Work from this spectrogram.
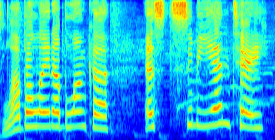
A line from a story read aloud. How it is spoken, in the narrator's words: Lenny then yells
